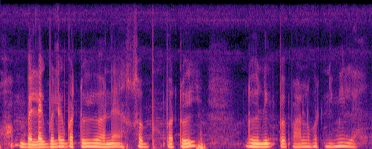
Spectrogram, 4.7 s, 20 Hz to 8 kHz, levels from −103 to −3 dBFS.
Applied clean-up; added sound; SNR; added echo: none; none; none; none.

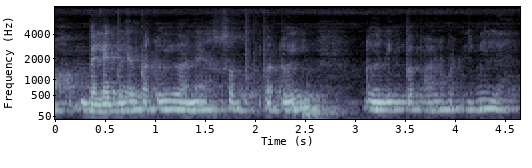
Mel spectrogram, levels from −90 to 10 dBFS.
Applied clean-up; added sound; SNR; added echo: none; none; none; reverberation time 0.9 s.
